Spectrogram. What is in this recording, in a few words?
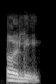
"early", Indian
